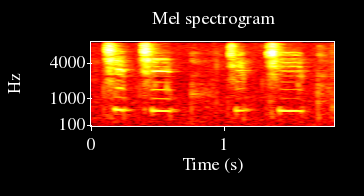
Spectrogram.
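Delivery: high, soft, tiny cheeping; chick cheeps. Retold or imitated. Reading to a toddler, high soft chick cheeps. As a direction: peep like a little chick. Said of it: "What sound do her babies make?".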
